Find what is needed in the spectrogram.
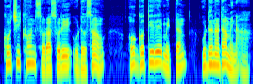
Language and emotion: Santali, neutral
